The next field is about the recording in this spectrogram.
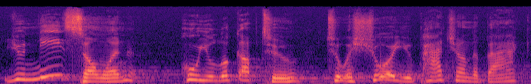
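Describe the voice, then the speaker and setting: A man's voice: sits high, big pitch swings, unhurried, mellow. A middle-aged man with a New Jersey accent, preaching a conversational homily as a pastor and often asking the congregation questions. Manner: informal, repetitive restarts, asks the congregation questions. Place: large decorated church sanctuary. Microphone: handheld microphone. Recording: long church reverb.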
